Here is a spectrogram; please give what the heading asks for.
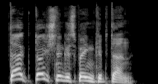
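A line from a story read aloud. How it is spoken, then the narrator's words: Barked. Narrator (Russian): гаркнул гвардеец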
